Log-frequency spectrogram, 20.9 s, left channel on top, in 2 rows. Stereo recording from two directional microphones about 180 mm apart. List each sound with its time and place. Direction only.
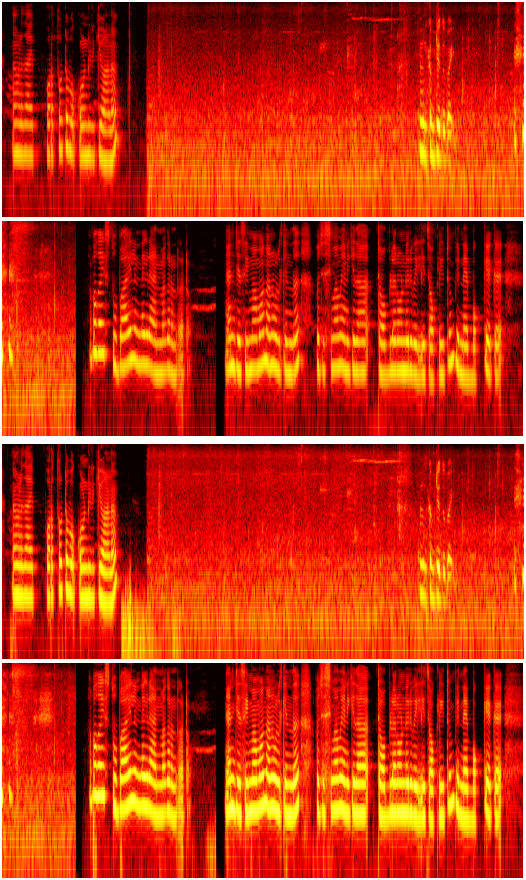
0.2 s speech: 45° right (ahead or behind)
8.4 s a woman's voice: 10° left (ahead or behind)
10.2 s a woman's voice: 10° left (ahead or behind)
12.1 s a woman's voice: 40° right (ahead or behind)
